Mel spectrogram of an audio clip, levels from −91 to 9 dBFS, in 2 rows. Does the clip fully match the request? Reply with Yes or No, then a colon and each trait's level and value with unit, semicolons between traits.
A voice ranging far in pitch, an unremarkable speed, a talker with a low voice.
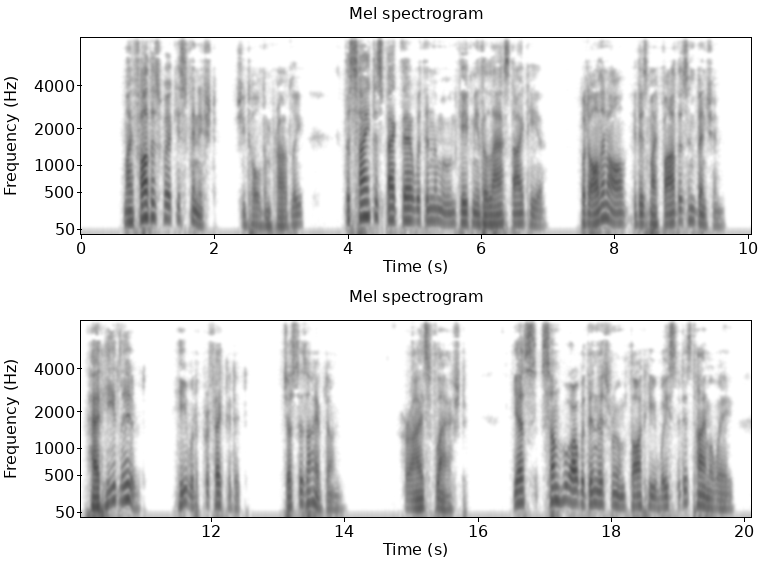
Yes: wide, 6.2 semitones; average, 180 wpm; low, 115 Hz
